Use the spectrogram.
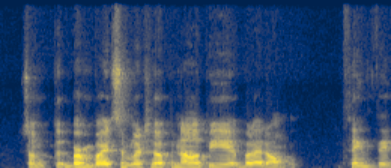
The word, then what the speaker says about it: Penelope: stacey pennell p penny lopey penelope is it not pronounced penelope it's penelope well i don't know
